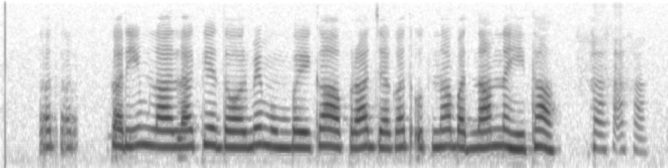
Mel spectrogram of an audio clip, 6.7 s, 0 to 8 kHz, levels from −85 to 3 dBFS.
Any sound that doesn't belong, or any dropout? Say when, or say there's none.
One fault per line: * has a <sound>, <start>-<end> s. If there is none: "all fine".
* has a laugh, 0.4-0.8 s
* has a laugh, 5.8-6.5 s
